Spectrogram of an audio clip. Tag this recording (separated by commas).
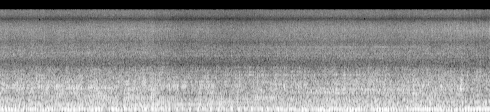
outside, rural or natural, Aircraft, Vehicle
